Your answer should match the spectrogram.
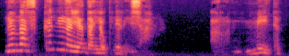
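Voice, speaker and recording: A woman's voice: a little high, very animated, a little slow, bright, forceful tone, full character voice. An actress playing a stern, status-proud middle-aged mother in an Ilocano radio drama. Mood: scornful.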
